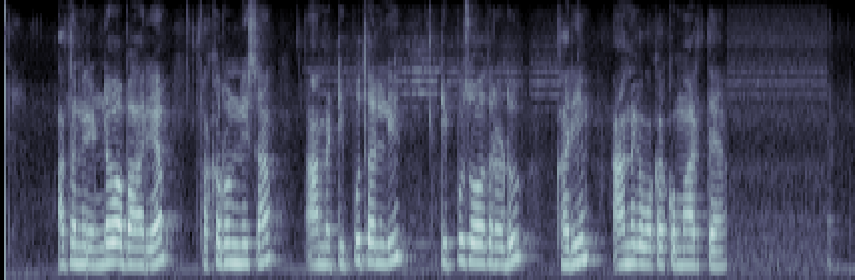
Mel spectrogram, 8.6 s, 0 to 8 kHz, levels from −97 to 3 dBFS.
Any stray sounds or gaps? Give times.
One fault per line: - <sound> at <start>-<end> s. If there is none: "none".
none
